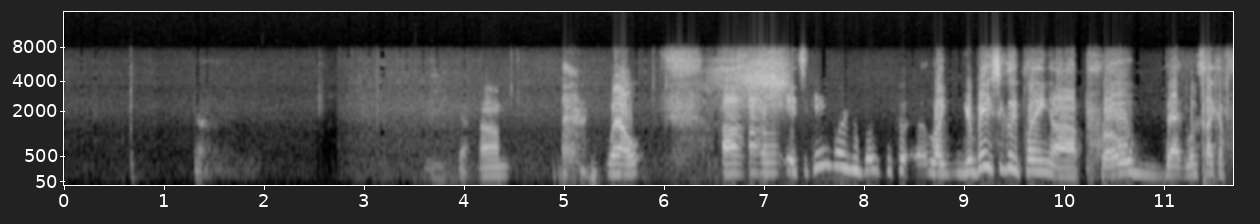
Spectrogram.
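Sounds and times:
speech: 1.3 - 1.6, 3.9 - 11.6
rough throat clearing: 5.0 - 5.3.

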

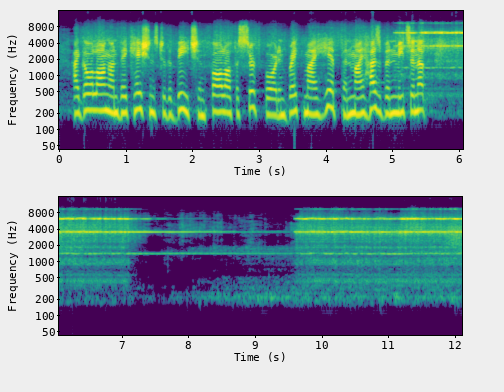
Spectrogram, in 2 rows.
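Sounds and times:
speech: 0.2 - 5.8
telephone bell ringing with a sustained electronic trill: 5.0 - 12.0.

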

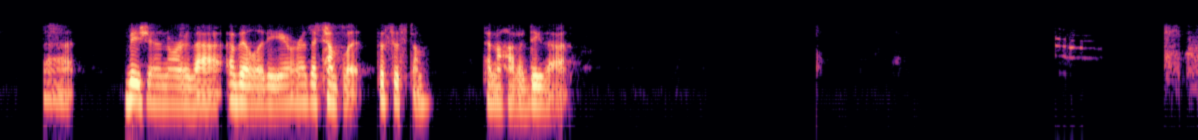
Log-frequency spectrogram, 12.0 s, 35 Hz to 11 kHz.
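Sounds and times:
speech: 0.4 - 5.8
cat meowing at a screen door: 10.6 - 11.1.

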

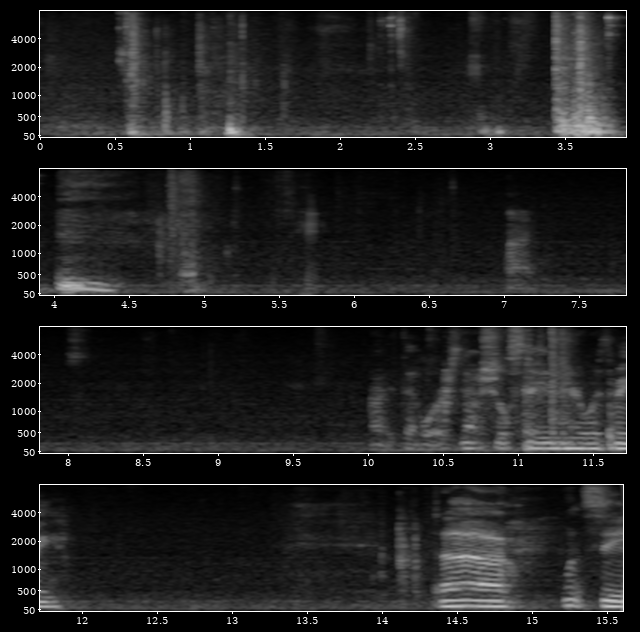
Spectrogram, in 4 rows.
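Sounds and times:
door swinging shut with a solid thump and rattle: 3.4 - 3.9
speech: 10.3 - 12.0, 14.4 - 15.5.

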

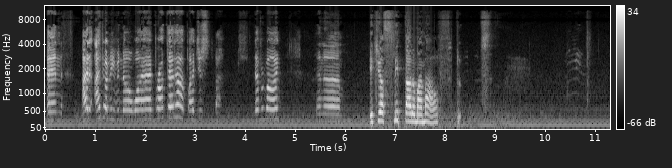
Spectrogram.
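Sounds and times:
steady low electrical hum: 0.0 - 11.3
speech: 0.2 - 3.6, 4.2 - 4.8, 5.4 - 8.9
cat meowing: 10.4 - 11.0.

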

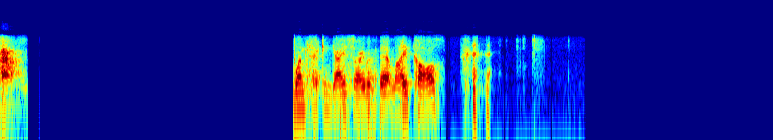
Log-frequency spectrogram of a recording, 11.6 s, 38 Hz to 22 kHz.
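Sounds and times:
dog barking: 0.0 - 0.4
speech: 4.4 - 7.4
laughter: 7.0 - 7.4.

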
